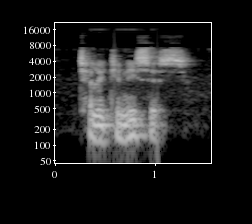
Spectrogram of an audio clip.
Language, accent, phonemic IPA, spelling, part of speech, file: English, Southern England, /ˌtɛləkɪˈniːsɪs/, telekinesis, noun, LL-Q1860 (eng)-telekinesis.wav
- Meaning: 1. The ability to move objects, or otherwise interact with physical systems and other phenomena, through the power of one's mind 2. An instance of use of such power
